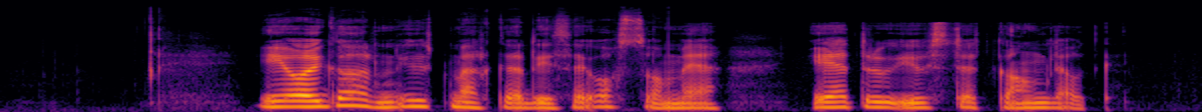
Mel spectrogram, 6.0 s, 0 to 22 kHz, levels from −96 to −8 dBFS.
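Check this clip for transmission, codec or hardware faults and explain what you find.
One fault is present: the input switched to a poorer device. From 3.34 s to the end, the speech loses everything above 9.3 kHz. There is no gap at the change and no level jump. A faint new noise floor appears, roughly 50 dB down. The likely cause is the system moving to a narrower-band microphone.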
